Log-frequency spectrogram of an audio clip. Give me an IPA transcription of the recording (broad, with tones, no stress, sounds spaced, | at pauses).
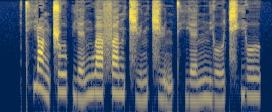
t̪ʰ j ɑ˥˨ ŋ ʈ͡ʂ o˦ ʊ̯ p j ɛ˨˦ n̪ w ä˦ f a˦ n t͡ɕ y˨˦ n t͡ɕ y̰˨˩ n t̪ʰ j ɛ˨˦ n n̪ j o˨˦ ʊ̯ t͡ɕʰ j o˦ ʊ̯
